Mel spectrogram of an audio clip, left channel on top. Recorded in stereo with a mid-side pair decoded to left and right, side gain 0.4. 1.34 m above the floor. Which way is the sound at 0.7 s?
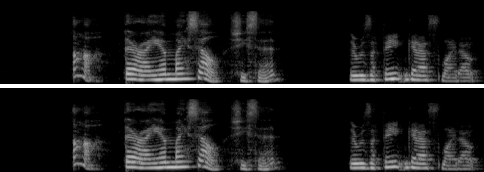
5° right.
